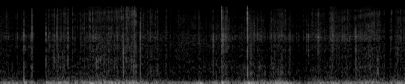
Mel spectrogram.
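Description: A small labeled burlap jute pouch is held up close and scratched with fingernails. The result is a continuous dry, rough scratching and rustling with a heavy low rumble underneath and brief bright crackly bursts scattered throughout.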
